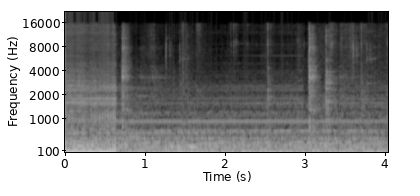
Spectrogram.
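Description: Steam hisses from a vent.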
